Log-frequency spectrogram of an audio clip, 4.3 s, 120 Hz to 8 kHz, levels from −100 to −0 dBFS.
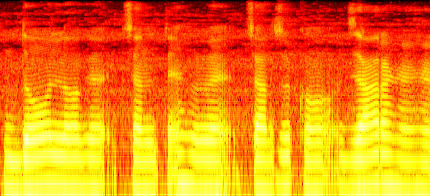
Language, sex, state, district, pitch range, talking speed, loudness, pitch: Hindi, male, Maharashtra, Washim, 130-135 Hz, 125 wpm, -17 LUFS, 130 Hz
